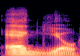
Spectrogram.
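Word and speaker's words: 애교: Like this is like this and Penn says in YouTube chat the pronunciation is kind of like eggo. Okay. Like egg yo.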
